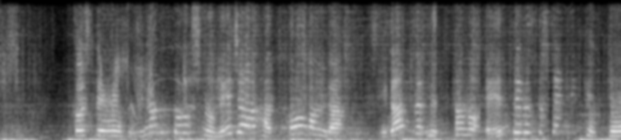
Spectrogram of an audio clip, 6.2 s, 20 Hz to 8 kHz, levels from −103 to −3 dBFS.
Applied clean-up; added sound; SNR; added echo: neural separator model SepFormer DNS4.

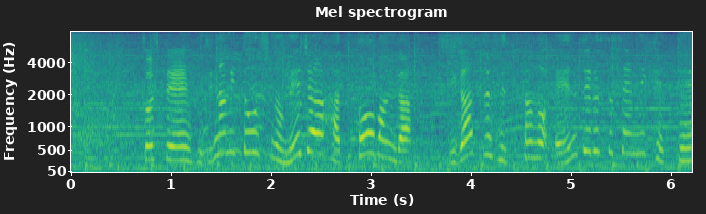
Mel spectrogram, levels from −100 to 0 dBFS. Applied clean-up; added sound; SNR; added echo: none; none; none; none.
